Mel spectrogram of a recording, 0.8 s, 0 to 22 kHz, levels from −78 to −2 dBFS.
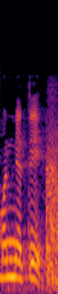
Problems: constant background noise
